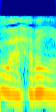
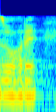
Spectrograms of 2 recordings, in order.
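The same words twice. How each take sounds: First: The word is said with its Arabic pronunciation. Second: The word is said with its Persian pronunciation. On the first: It means blossom or adornment. The speaker calls it right. "یعنی تلفظ این کلمه زهره است. زهر و زهره در کلام عرب" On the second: It is the everyday Persian word. The speaker calls it wrong. "نه اون زهره پارسی که به کار میبریم"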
